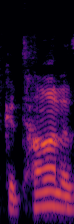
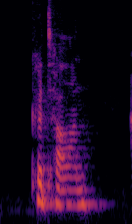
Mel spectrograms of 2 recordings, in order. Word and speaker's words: Catan: And I haven't played as much Catan as I used to play. Which, let me step back. How do you say it? The Settlers of... – Catan. – Catan, okay. Yeah.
